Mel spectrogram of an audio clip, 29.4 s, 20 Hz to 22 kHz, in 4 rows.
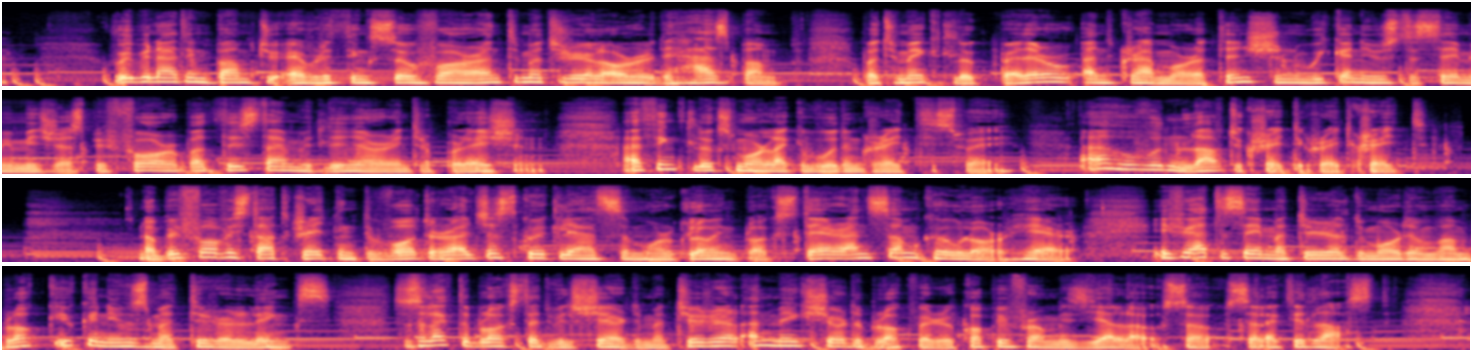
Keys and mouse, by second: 1.4-3.2 drag, 3.9 middle click, 4.5 middle click, 5.7 drag, 6.1-7.7 drag, 7.0 shift+d, 8.0 middle click, 8.4 click, 9.8 middle click, 10.9-11.7 drag, 12.6 super+s, 12.9 g, 14.8 click, 17.9 click, 17.9 shift+click, 18.2 shift+click, 18.3 z, 18.6 click, 18.7 z, 19.3 click, 19.6 shift+middle click, 19.6 shift+middle click, 19.8 shift+middle click, 20.3 click, 20.4 click, 20.6 click, 21.1 click, 21.3 click, 21.4 click, 21.6 click, 24.7 shift+click, 25.8 shift+click, 26.3 shift+click, 26.6 shift+click, 27.7 shift+click.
